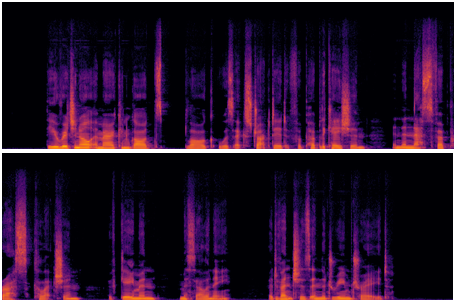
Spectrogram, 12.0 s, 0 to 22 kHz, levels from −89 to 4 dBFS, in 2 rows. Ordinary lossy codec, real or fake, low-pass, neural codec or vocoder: none; real; 19.8 kHz; none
